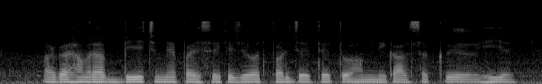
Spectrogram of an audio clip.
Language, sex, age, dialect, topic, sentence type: Magahi, male, 18-24, Southern, banking, question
